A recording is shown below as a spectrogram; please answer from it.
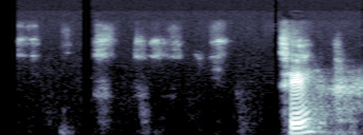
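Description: Faint light scratches and ticks of a stylus writing on a tablet. Near the end comes a short spoken "¿sí?".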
